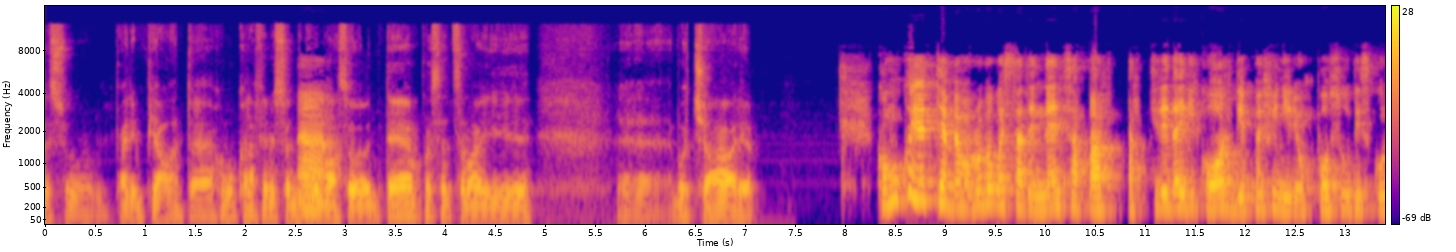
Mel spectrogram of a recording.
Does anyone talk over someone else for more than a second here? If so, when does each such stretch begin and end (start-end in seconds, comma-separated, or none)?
none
